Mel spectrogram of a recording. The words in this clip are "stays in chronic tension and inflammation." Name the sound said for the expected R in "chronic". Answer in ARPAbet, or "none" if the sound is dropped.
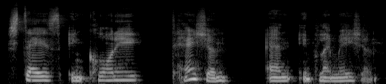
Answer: L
